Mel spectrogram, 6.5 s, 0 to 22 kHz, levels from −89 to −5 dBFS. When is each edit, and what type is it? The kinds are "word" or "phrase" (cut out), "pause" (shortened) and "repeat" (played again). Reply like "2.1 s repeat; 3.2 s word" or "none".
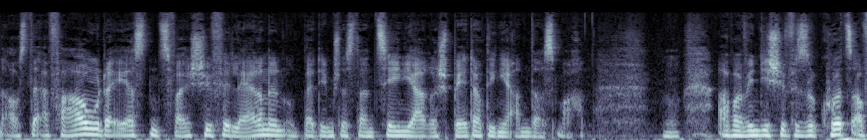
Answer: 2.5 s word; 3.6 s word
